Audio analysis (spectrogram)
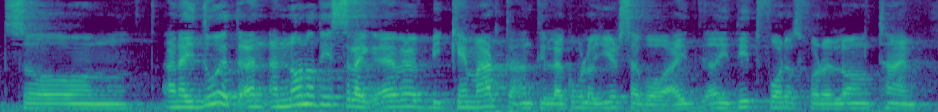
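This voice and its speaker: A man from Chile in his thirties with a Chilean accent, giving an informal artist talk to an audience in a halting way, searching for words. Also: on the high side, slight background noise. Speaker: visiting artist.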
